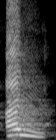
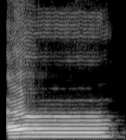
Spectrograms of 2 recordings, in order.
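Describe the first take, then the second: First: The n sound is pronounced clearly. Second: The n sound is faint and nasalized. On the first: "Bunyi nun mati yang jelas" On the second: "tidak tak begitu jelas, samar-samar"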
